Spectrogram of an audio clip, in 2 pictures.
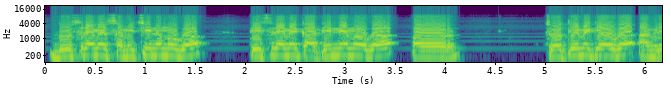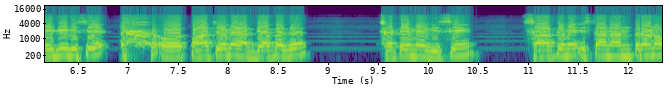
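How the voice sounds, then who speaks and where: A man's voice: sits high, steady tone, a little slow, fairly bright tone, dry recording, low-quality recording. A man teaching Sanskrit, going through exam answers step by step and often asking a question, then answering it himself. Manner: explains step by step, often asks and answers his own questions; addresses viewers as friends. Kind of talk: exam answer-key lesson.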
